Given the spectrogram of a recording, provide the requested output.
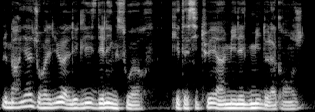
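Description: A man reading a classic novel aloud in measured, steady audiobook narration. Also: on the low side. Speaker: audiobook reader.

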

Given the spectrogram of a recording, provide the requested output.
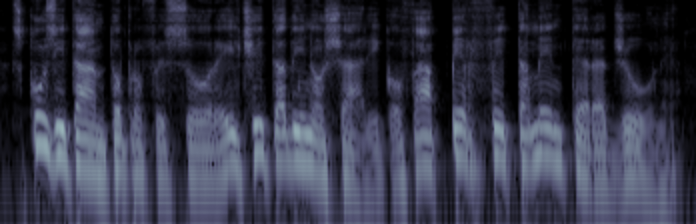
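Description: A man's voice: mid-range voice, very animated, a little slow, slightly rough, no echo, studio quality, pitched above the performer's own voice. A man putting on a smug, pedantic bureaucrat. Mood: sanctimonious. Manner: insistent, bureaucratic and sanctimonious. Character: pedantic, smug male housing-committee official. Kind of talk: audiobook reading.

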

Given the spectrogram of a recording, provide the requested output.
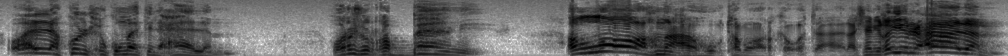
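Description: A man's voice: high-pitched, huge pitch swings, normal speed, husky. A man preaching a sermon with passion, firing off rhetorical questions at his listeners.

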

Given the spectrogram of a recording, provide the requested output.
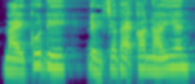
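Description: A woman's voice: on the low side, steady tone, moderate pace, natural voice. A woman voicing a fierce older mother-in-law who scolds harshly in a storybook reading. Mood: furious scolding.

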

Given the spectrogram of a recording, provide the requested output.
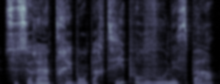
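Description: A fragile young mother in an audiobook scene, as a woman reader puts her on. She speaks softly and tenderly, with a worried undertone. Her voice is low and mellow. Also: sing-song, a little slow, slightly rough, heavily acted.

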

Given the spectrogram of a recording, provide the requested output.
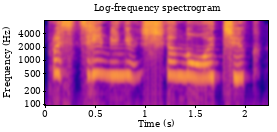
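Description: A woman voicing a tearful, excitable young lady in love who pleads in a shrill voice. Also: slow pace, no echo, studio quality. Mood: pleading.

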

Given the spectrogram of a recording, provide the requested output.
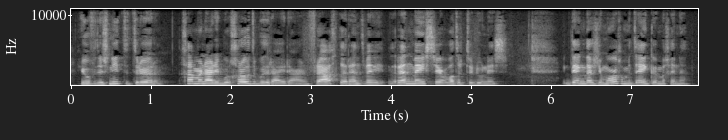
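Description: A woman's voice: fairly high pitch, a little fast, lightly acted. A woman voicing a stern middle-aged toll guard who lectures in an officious, indignant manner.

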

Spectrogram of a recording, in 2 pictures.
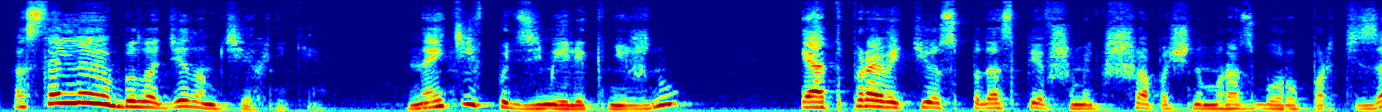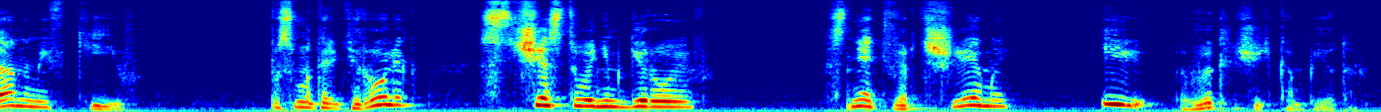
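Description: A man narrating an audiobook in a lively, expressive reading. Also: a little high, breathy edge. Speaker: audiobook reader.

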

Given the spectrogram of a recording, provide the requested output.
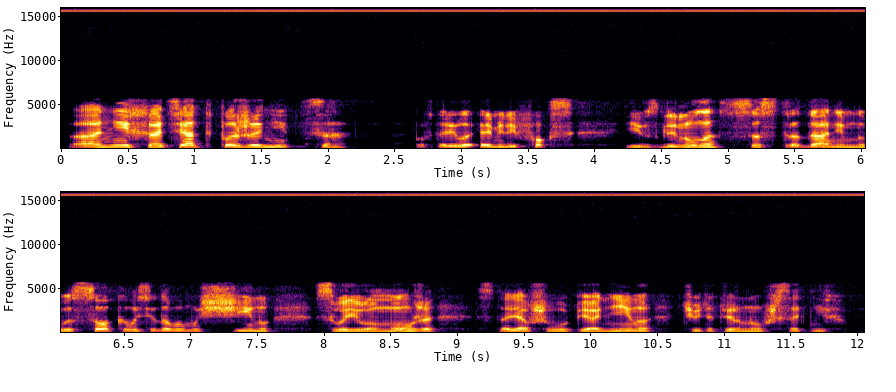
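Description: Low-voiced guy reading a detective audiobook, very expressive, dry close sound. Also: normal speed, no echo. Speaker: audiobook narrator. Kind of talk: scripted narration.

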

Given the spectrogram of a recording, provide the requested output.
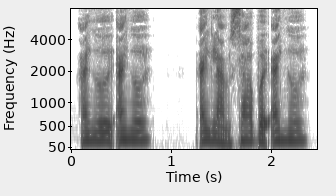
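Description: Woman reading out a panicky young wife, dry close voice with soft music under it. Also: medium pitch, fairly even intonation, fast talker, dry recording, natural voice. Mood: desperate. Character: young wife, frightened and pleading.

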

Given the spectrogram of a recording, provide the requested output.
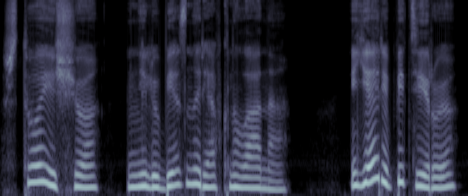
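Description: A woman reading an audiobook, voicing a shrill, rude young actress who yells and screeches. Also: very animated, normal speed, no room sound, clean studio sound, natural voice. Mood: snapping. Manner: screeching, yelling. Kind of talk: audiobook character voice.

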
